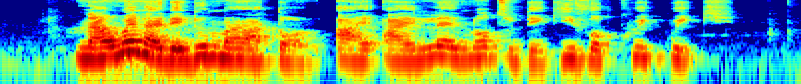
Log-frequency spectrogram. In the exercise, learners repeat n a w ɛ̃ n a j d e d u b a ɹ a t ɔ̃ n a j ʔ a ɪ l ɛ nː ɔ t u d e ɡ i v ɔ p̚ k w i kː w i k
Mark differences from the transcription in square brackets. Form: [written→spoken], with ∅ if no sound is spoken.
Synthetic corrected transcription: n a w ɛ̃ n a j d e d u [b→m] a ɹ a t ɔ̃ n a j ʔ a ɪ l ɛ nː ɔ t u d e ɡ i v ɔ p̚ k w i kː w i k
